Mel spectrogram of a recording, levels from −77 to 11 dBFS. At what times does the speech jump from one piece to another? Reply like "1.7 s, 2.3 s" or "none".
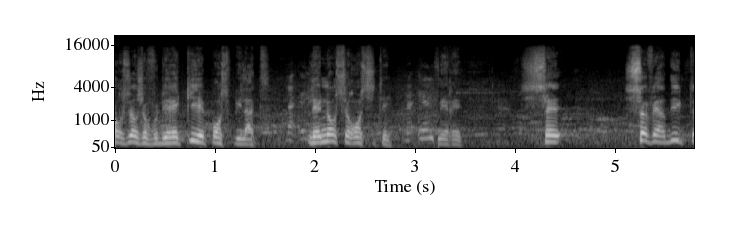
3.2 s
